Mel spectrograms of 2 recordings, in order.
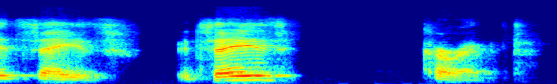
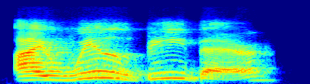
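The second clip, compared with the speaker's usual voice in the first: slow, higher, weighty stress on "will"; emphatic WILL; 4 semitones higher, slower than usual. Shown as a demonstration. Teacher showing how no contraction sounds, emphatic "will". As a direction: lean hard on "will", kept uncontracted. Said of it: "sounds like you're trying to emphasize".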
